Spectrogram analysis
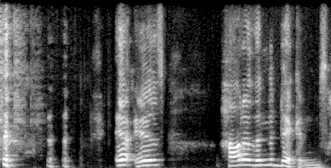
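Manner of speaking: hammed-up genteel Southern accent. Streamer joking as a plantation owner, Southern accent. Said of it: "I'll talk in a southern accent".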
